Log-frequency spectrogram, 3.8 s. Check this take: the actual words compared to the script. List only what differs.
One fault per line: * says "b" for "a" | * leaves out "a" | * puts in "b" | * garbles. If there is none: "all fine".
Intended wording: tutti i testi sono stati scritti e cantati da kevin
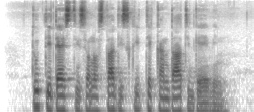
* leaves out "da"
